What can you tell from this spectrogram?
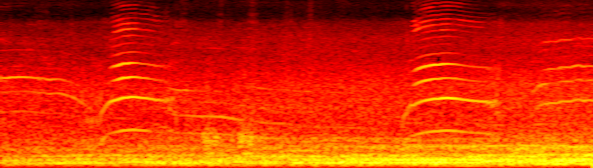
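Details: A ginger tom cat courting a white female: several short, bending meows, some rising then falling, separated by pauses, against a steady low hum of background noise.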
